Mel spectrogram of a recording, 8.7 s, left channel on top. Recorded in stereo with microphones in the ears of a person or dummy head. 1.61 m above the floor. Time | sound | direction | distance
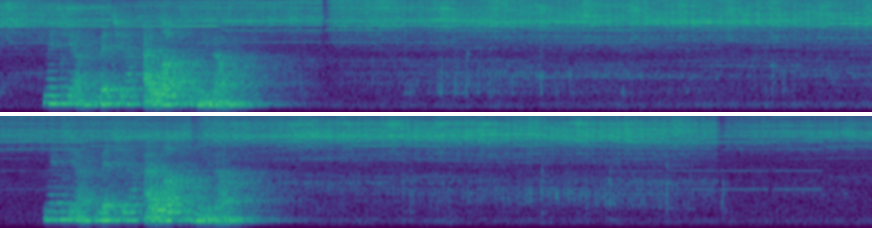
0.4 | a woman speaking | 70° left (ahead or behind) | 1.0 m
